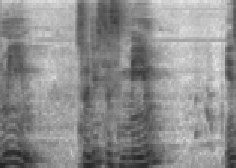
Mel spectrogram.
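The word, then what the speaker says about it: Meem: we shall be looking at what is called meme.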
